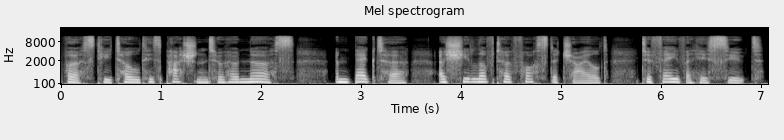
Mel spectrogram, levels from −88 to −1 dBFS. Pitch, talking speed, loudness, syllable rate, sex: 180 Hz, 180 wpm, -19 LUFS, 4.6 syllables/s, female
